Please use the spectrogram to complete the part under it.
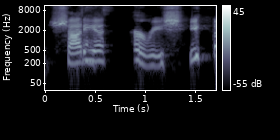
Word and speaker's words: Shadia Hrichi: Shadia Hrichi.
